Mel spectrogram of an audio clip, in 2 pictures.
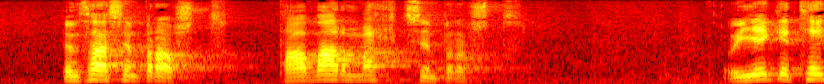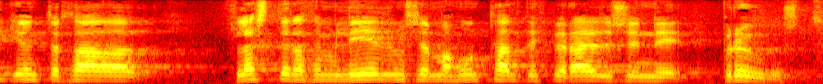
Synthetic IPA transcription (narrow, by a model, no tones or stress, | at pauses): ʏmθaðsɛmpɾawst̪ | θaðvaɾmajr̥t̪sɛmpɾawst̪ | ɔ̰ɣjɛcɛt̪ʰːɛːcɪʏnt̪ʏɾ̥θaðað | flɛst̪ɪɾavθɛmlɪːðʏmsɛmahunt̪ʰaːlt̪ɪʏhpviɾaːjðʏsɪnːɪpɾœɣðʏst̪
